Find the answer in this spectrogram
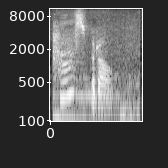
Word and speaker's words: hospital: Hospital. Hospital. Dans mot ça, essayez de prononcer H là. Parce que le stress, il est accentué.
